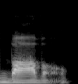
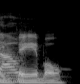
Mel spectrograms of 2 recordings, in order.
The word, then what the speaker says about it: Babel: Um the the proper pronunciation is Bavl. Uh but for for various reasons, I slip. Okay. Uh, and I say Babel, which okay, I was trying to get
